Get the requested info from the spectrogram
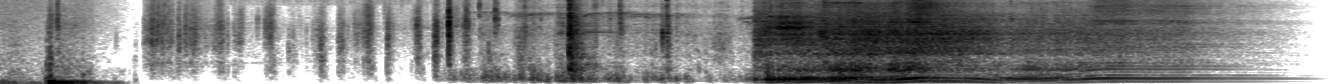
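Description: Honda Civic hatchback's engine revving: the pitch swings up and down twice, then holds steady and fades away. A scatter of faint clicks comes before it.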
